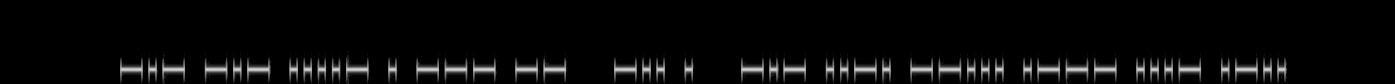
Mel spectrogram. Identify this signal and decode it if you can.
Morse code, heard as a keyed tone, about 17 wpm, 700 Hz. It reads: KK4EOM DE KF7JVL
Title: USA Callsign DE Callsign - 6 Characters - 17wpm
